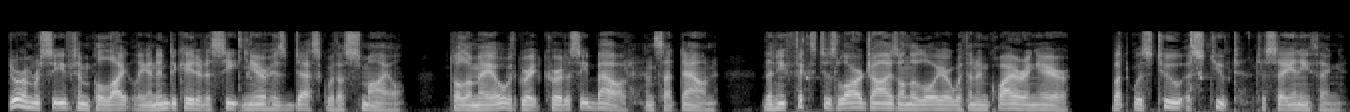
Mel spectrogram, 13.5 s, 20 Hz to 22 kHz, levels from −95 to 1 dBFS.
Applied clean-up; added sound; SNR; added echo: neural mask model DeepFilterNet 3.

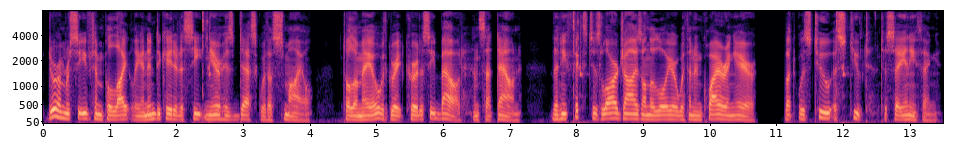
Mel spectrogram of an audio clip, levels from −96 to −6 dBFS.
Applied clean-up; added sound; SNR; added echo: neural separator model SepFormer DNS4.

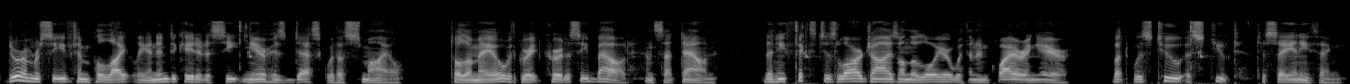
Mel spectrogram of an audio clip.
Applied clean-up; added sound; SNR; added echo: classical method Wiener filter.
